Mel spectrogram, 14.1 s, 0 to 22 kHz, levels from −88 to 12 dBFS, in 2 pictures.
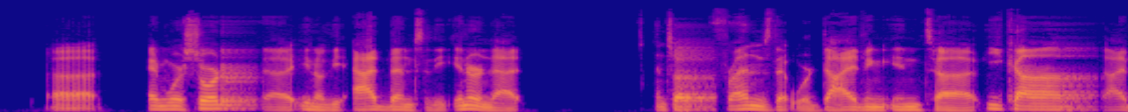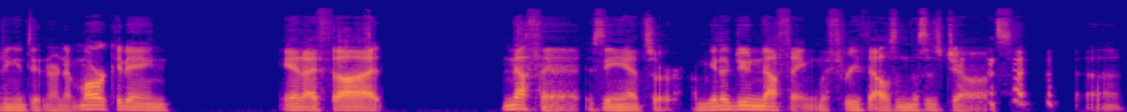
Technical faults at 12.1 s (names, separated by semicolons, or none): none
